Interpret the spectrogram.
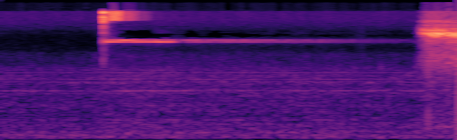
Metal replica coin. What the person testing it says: When you go to ping test something like this, it should have a certain ring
